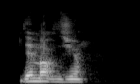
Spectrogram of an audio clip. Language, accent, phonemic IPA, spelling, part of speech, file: French, Canada, /de.mɔʁ.djɔ̃/, démordions, verb, LL-Q150 (fra)-démordions.wav
- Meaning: inflection of démordre: 1. first-person plural imperfect indicative 2. first-person plural present subjunctive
